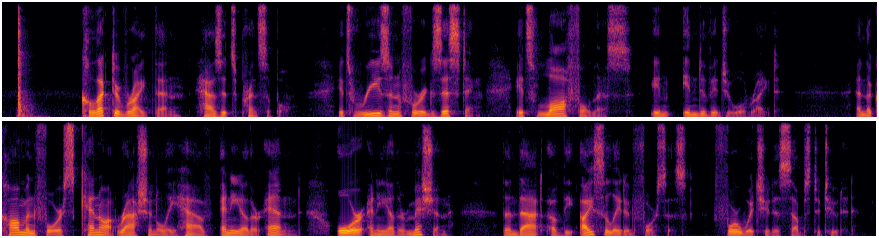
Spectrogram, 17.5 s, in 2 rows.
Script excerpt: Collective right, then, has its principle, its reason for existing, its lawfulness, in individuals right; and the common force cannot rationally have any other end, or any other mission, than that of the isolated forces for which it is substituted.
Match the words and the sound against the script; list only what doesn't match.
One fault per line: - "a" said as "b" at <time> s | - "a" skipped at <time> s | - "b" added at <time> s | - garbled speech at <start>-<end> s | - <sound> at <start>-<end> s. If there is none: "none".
- thud at 0.1-0.5 s
- "individuals" said as "individual" at 6.8 s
